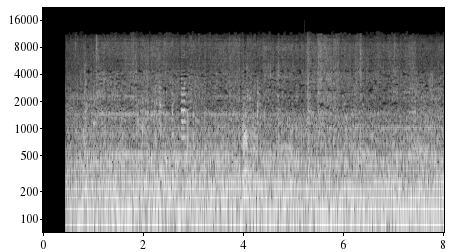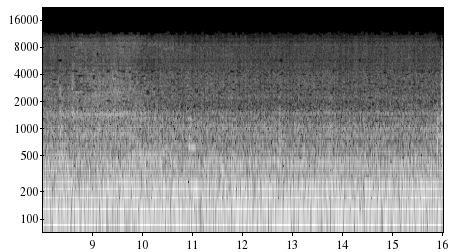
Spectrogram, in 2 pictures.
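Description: Hydraulic excavator's diesel engine running steadily, with a few sharp knocks and cracks from the bucket working the rubble of a demolished house.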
